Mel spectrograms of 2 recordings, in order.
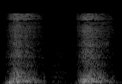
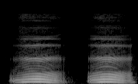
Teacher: F and V use the exact same position F however is just voiceless f f whereas V is voiced v v same position and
